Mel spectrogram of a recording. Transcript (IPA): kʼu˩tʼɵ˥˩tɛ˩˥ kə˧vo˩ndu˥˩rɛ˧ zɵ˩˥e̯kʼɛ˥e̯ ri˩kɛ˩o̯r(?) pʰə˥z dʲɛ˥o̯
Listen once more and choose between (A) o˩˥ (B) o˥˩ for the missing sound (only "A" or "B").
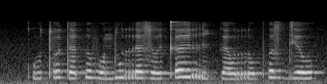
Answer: A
